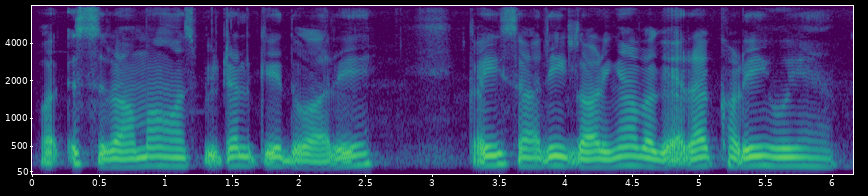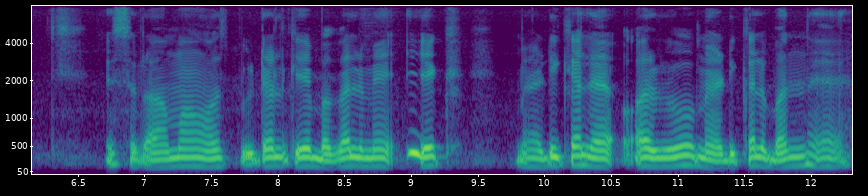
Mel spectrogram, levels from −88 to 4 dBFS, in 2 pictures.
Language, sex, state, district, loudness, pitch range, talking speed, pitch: Hindi, male, Uttar Pradesh, Jalaun, -23 LUFS, 145-160 Hz, 130 wpm, 150 Hz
